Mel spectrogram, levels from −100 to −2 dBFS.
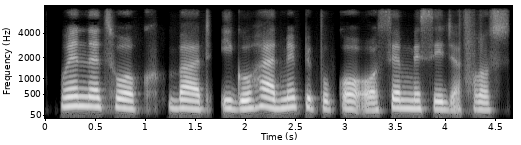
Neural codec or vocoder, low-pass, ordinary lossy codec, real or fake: codec, 24 kHz, 0.9 kbps, WavTokenizer, large speech release; 7.2 kHz; none; fake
